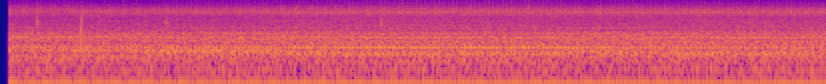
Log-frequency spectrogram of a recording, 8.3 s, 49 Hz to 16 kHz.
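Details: Daewoo Lanos 1.6 16V at idle: light irregular ticking knock, about two per second, from the timing belt and idler area; gone after replacing the timing belt and rollers, though the removed parts showed nothing suspicious.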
